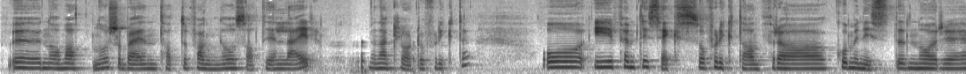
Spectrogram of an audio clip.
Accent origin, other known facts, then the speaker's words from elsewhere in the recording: Skien, Telemark, Norway; jeg vokste opp på Gråtamoen i Skien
